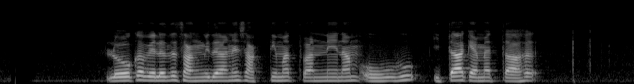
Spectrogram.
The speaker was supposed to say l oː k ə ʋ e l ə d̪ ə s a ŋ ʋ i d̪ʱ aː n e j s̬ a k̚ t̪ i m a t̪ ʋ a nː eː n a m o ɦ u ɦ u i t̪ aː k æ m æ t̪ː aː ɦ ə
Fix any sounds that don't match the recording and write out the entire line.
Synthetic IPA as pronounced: l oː k ə ʋ e l ə d̪ ə s a ŋ ʋ i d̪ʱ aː n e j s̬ a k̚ t̪ i m a t̪ ʋ a nː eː n a m o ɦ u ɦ u i t̪ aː k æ m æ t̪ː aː ɦ ə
